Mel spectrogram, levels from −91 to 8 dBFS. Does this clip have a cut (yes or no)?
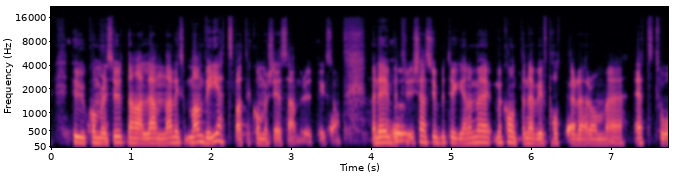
yes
